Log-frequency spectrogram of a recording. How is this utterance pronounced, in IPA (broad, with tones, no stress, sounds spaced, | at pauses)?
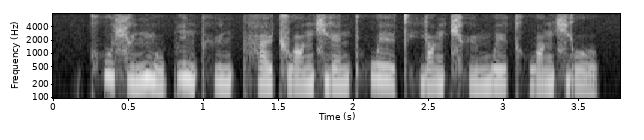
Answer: kʰ u˥˩ ɕ y˧˥ n m ṵ˨˩ p i˥˩ n pʰ y˧˥ n pʰ a˧˥ ɪ̯ ʈ͡ʂ w ɑ˧˥ ŋ ɕ j ɛ˧˥ n pʰ w e˥˩ ɪ̯ t̪ʰ j ɑ˥ ŋ t͡ɕʰ y˧˥ m w e˥ ɪ̯ kʰ w ɑ˥ ŋ ɕ j o˥˩ ʊ̯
